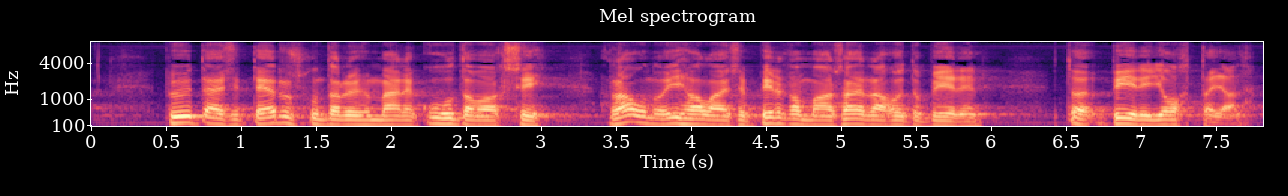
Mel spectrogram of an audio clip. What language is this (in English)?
Finnish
